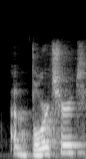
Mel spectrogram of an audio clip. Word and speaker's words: Borchardt: do you say borchart how do you say it borchard is usually how I say it okay um but you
